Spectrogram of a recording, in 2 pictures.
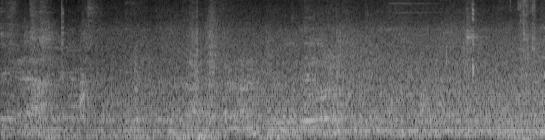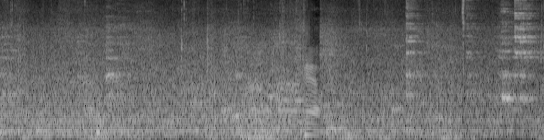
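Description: Background chatter of other diners in a small eatery over a steady low hum, with a few light clinks of cutlery and dishes.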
